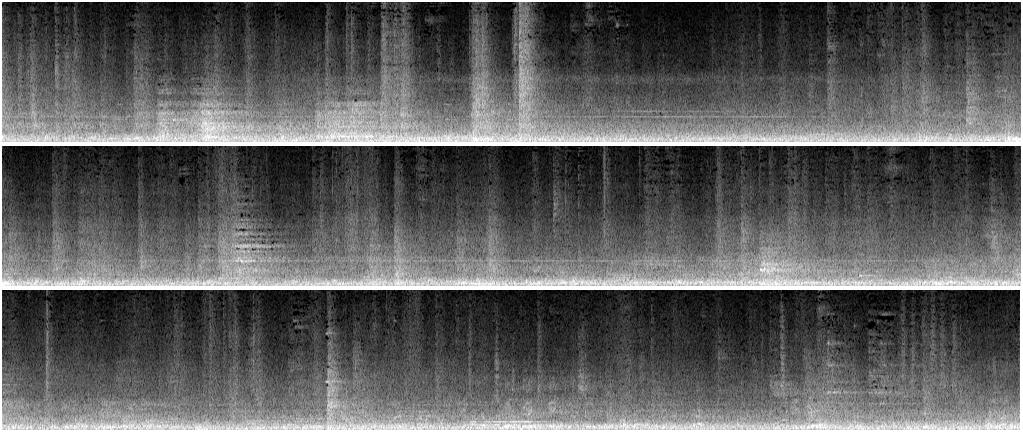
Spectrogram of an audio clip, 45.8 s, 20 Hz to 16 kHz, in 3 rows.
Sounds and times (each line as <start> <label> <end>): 0.0 Trains can be heard arriving and leaving 45.8
13.5 people talking 45.8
